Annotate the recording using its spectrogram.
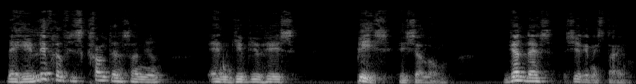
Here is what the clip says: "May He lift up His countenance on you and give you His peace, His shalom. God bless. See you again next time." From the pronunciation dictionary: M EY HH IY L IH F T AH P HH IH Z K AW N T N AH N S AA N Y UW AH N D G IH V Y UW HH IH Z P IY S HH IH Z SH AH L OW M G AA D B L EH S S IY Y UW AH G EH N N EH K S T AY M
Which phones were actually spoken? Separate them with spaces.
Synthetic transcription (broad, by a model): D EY HH IY L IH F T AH F HH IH S K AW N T AH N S AA N Y UW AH N G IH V Y UW HH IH S P IY S HH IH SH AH L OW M G AA D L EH S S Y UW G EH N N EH S T AY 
